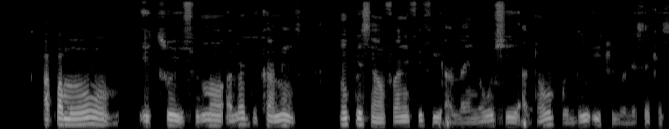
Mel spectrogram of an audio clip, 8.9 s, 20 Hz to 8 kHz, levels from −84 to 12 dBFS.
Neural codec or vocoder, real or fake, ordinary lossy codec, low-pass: none; real; none; none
